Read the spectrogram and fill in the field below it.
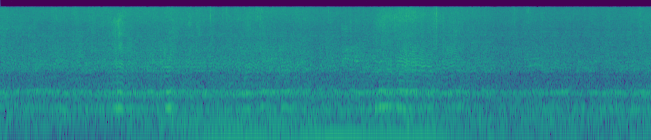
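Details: Natural buzzing of a bee swarm emerging from the hive, constant droning hum with several louder close passes of single bees and a faint low rumble beneath.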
